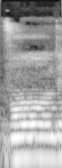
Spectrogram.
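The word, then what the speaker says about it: vendre: بص الأو ان اون تبقى فوندر يعني يبيع.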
